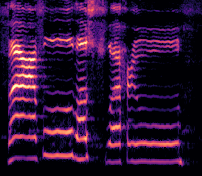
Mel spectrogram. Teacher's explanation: फू पे वो मद्दा है, वो साकिन से पहले फ़ा के ऊपर पेश है, तो वो मद्दा एक अलिफ के बराबर खींच कर पढ़ना है। फ़अफ़ू वस्फ़हू, हू पे वो मद्दा, वो साकिन से पहले हा के ऊपर पेश है, तो वो मद्दा।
